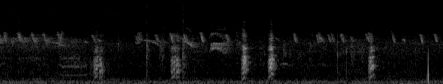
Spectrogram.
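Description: A small chick peeps in scattered thin, high chirps, a few brief calls at irregular intervals over quiet background noise.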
